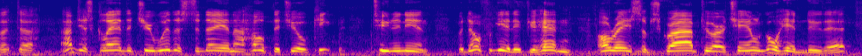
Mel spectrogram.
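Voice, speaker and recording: With an Alabama accent, a man speaks at a fairly quick pace with a fairly high pitch and ordinary pitch variation. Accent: Southern US (Alabama). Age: 70s. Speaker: homesteader. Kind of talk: casual vlog talk. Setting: outdoors.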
